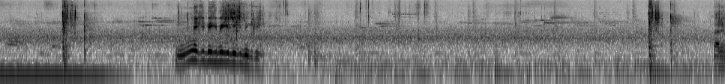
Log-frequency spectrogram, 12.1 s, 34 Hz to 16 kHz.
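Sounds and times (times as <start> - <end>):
bowstring snapping: 10.8 - 11.4.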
